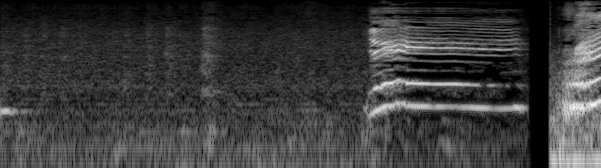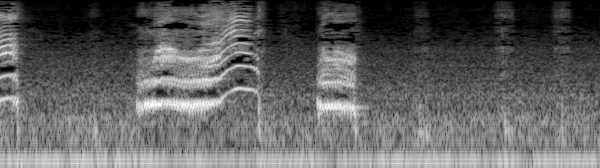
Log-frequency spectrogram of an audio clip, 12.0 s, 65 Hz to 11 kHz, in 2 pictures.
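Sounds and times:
cat meowing: 5.6 - 6.3, 7.4 - 9.7.

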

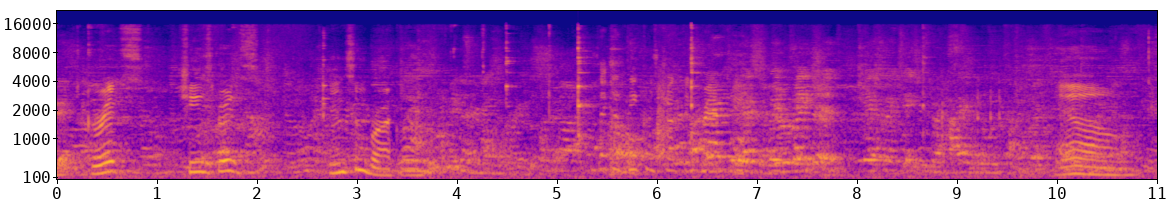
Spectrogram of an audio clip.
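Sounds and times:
murmur of people talking: 0.0 - 11.0
cutlery and plates clinking: 2.6 - 7.0, 8.0 - 9.9.

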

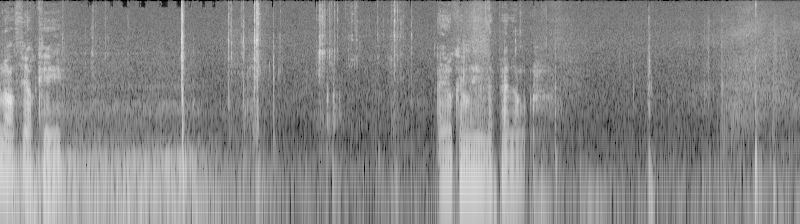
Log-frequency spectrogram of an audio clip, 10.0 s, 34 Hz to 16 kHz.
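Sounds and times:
low hum: 0.0 - 5.1.

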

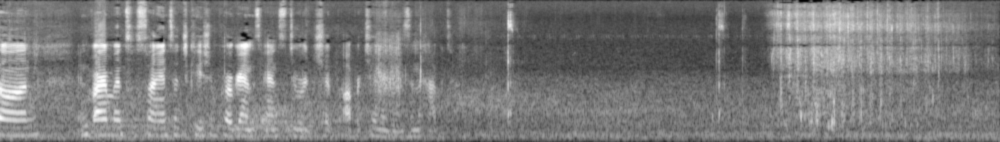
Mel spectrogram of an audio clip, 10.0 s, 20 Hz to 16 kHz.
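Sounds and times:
water splashing and trickling: 7.7 - 10.0.

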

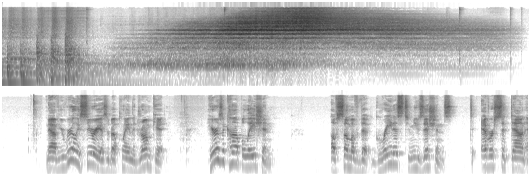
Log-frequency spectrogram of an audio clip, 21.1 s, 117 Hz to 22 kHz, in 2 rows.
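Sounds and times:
mallet roll on cymbal: 1.7 - 10.3.

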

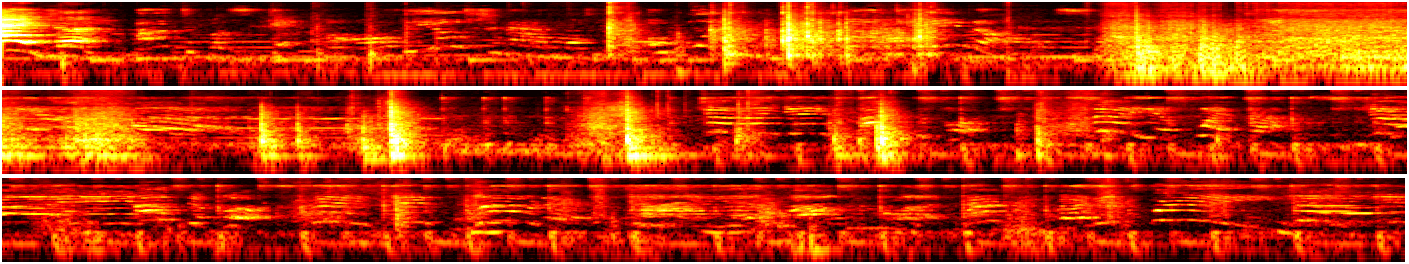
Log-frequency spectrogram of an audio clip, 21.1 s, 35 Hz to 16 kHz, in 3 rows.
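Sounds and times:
child's voice: 0.0 - 5.3, 6.3 - 8.9, 10.4 - 21.0
background music: 0.0 - 21.0
furniture scraping on floor: 5.4 - 9.2, 9.8 - 10.4
plastic furniture thunking on wooden floor: 5.5 - 7.6, 8.3 - 9.3, 10.0 - 10.4.

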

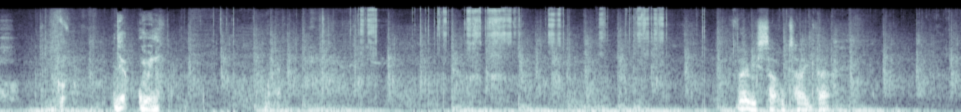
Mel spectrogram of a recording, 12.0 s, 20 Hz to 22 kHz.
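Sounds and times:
fishing reel ratcheting clicks: 2.6 - 3.0, 4.3 - 9.0.

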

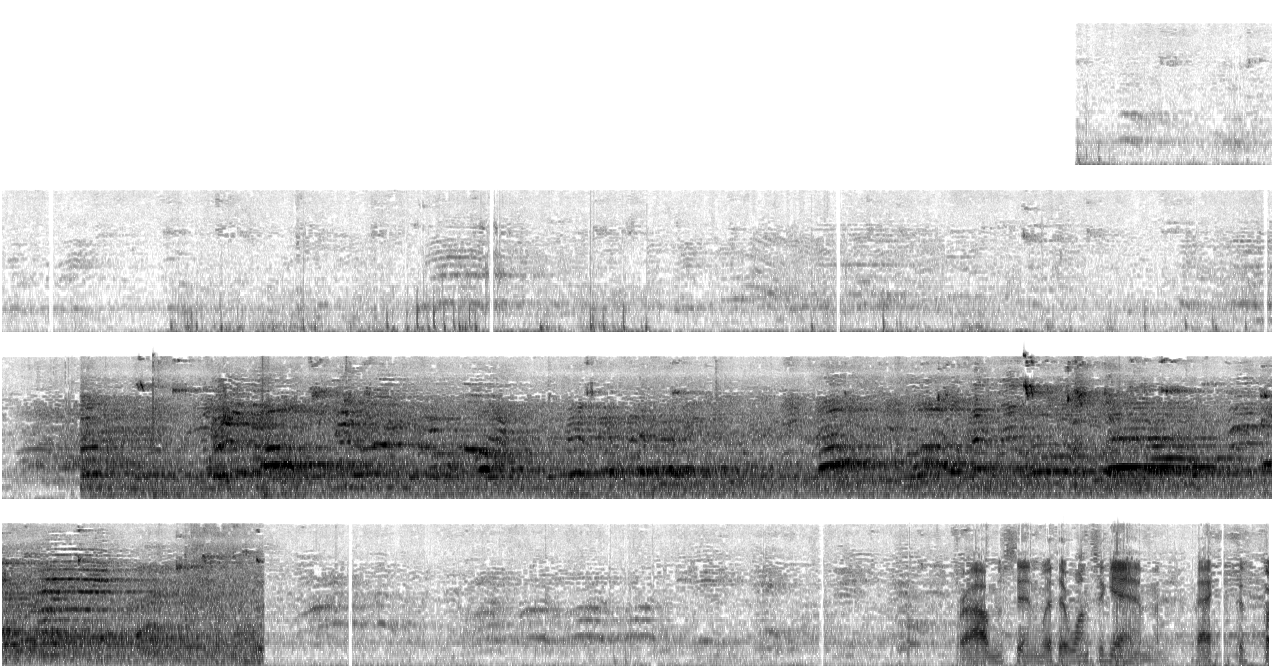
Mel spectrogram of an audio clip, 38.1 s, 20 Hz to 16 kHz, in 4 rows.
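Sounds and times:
many voices echoing: 8.3 - 38.0
ball bouncing on hardwood court: 20.1 - 20.4.

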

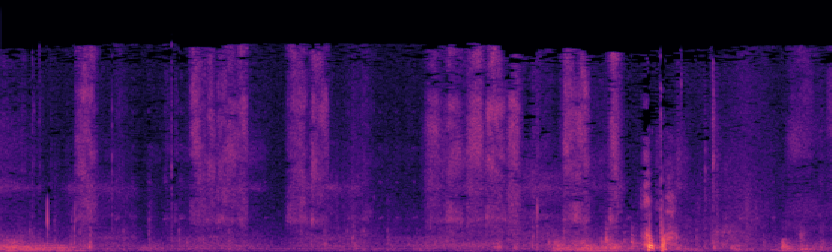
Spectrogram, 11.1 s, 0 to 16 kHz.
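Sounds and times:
marker pen scratching on paper: 0.0 - 8.8, 9.8 - 11.0.

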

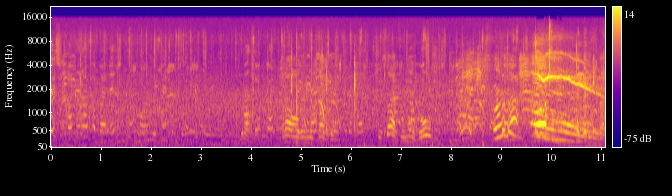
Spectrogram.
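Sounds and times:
voices shouting and calling out: 3.8 - 11.0.

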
